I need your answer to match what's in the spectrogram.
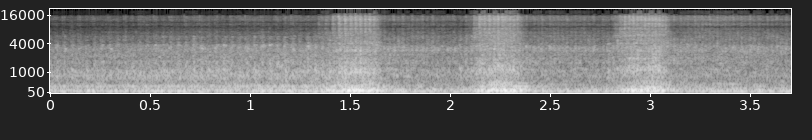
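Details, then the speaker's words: Heavy diesel dump truck idling with a dull puff swelling about every three-quarters of a second; it sounds like an exhaust leak, suspected but not confirmed. Acceleration was described as good. "อะไรวะเสียงเหมือนท่อรั่วนะ"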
